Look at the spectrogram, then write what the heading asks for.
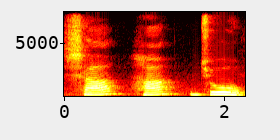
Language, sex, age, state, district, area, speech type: Bengali, male, 18-30, West Bengal, Howrah, urban, read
